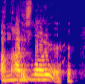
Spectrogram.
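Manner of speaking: very loud, high, exasperated scream. Describing a film scene, retelling how Mark Rylance finally screams his line. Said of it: "he finally like screams like".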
